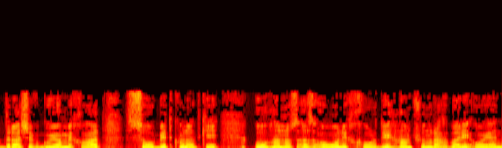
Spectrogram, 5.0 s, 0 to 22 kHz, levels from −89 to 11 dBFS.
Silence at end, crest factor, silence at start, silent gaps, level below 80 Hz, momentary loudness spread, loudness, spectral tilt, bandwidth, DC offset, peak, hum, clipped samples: 0 s; 14 dB; 0 s; none; -44 dBFS; 6 LU; -18 LUFS; -6.5 dB/octave; 8.8 kHz; under 0.1%; -4 dBFS; none; under 0.1%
